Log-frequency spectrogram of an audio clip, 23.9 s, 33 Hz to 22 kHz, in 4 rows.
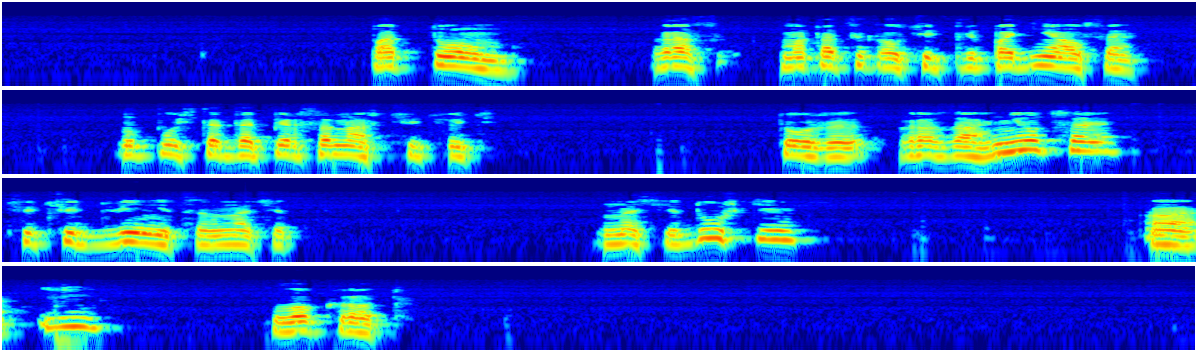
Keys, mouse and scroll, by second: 6.4 click, 7.8 r, 11.9 click, 13.5-16.8 drag, 17.6 a, 18.3 i, 20.6-23.8 drag.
